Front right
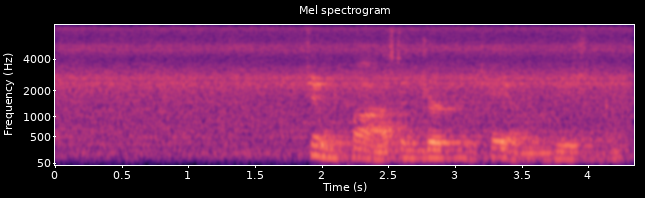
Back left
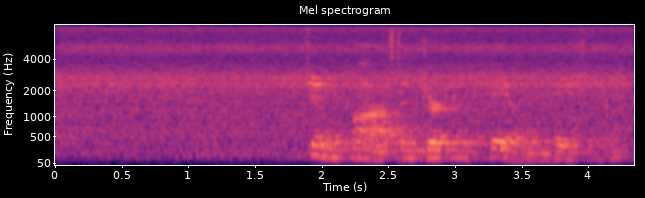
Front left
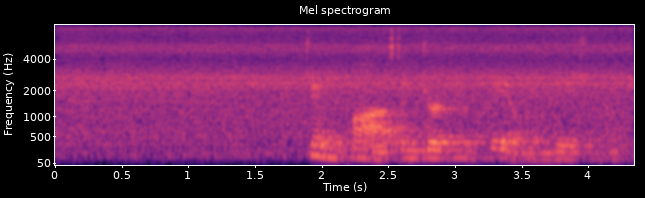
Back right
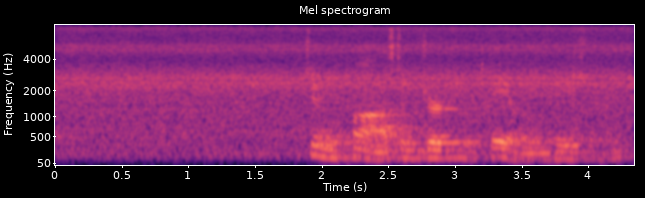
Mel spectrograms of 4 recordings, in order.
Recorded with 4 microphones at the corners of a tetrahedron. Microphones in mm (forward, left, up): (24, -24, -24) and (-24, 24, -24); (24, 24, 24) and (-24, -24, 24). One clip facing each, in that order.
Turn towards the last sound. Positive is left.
turn(degrees=105)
